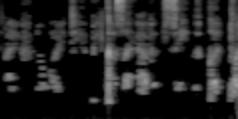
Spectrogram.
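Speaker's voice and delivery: hushed whisper, high and breathy. Pretend. Friend whispering the punchline to her friend, whisper. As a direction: whisper it like a confession. Joking aside about not having seen.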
